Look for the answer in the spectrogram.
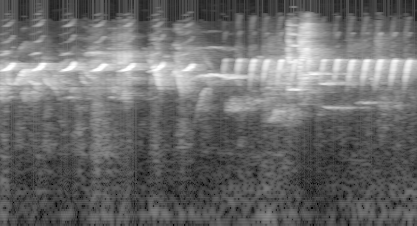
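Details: Bar-winged prinia (ciblek) song material used as a lure for silent caged birds: rising high chirps repeated every quarter second, then a switch to a fast, clipped series of sharp staccato notes with a brief higher burst.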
